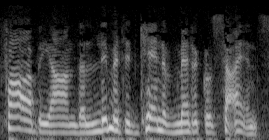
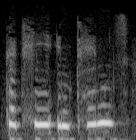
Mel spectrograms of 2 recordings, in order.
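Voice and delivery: lightly voiced mystic, higher pitch; seance medium; 7 semitones higher than usual. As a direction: greet them like a gracious clairvoyant. Medium reads the spirit.

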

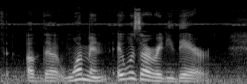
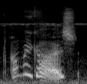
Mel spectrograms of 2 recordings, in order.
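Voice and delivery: moved exclamation; 14 semitones higher than usual. Retold or imitated. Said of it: "And I'm like".

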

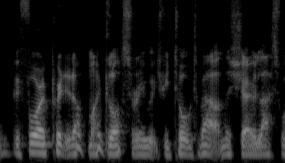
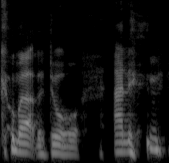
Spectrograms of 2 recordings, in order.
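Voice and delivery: ordinary talk

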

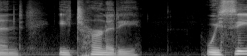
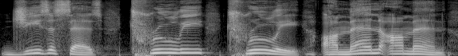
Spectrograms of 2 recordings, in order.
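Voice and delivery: much higher and louder "Truly, truly", settling on "amen, amen"; emphatic proclamation; 4 semitones higher, 4 dB louder, slower than usual. Shown as a demonstration. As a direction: proclaim it like a ringing declaration. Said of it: "dial in here even more".

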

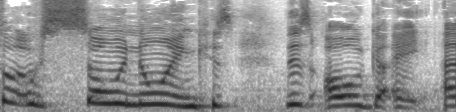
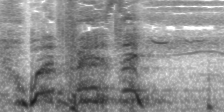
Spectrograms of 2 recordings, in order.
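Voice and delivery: very high-pitched imitated yell through laughter; mock screaming; slower than usual. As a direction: screech it comically, half laughing. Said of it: "We're just screaming at each other".

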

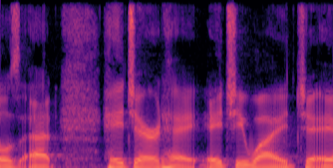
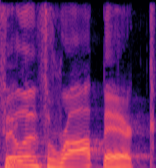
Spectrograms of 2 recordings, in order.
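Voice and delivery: put-on Philanthropic in a thick, high, slow Long Island accent; 8 semitones higher than usual. Showing off a Long Island accent to the podcast hosts. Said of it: "In a Long Island accent for you".

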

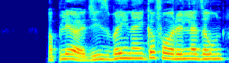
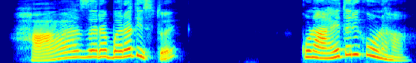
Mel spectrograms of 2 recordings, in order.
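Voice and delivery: higher, slow lightly voiced girlfriend; friend's voice; 7 semitones higher than usual. A narrator's reading. Narrator voicing the friend looking at a photo. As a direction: read the friend's line a bit higher and slower.

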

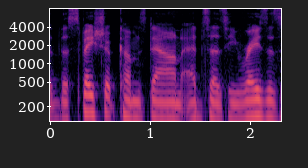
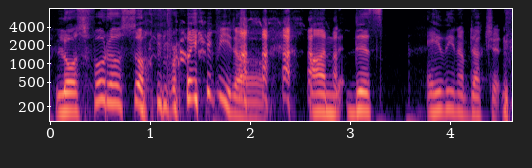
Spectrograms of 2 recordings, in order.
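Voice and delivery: high, loud mock announcer voice; Spanish ride announcer; 5 semitones higher, 7 dB louder than usual. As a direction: belt it out like a theme-park announcer, laughing. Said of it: "And then you have".

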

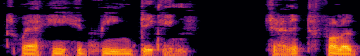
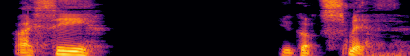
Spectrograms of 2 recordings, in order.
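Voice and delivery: ordinary delivery

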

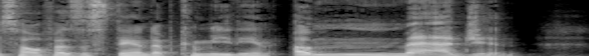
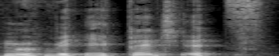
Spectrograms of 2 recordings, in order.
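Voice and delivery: normal talking voice

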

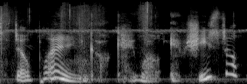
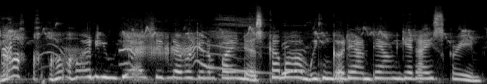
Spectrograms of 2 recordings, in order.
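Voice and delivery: cackling friend; 8 semitones higher than usual. Retold or imitated. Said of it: "She just started cackling".

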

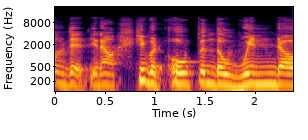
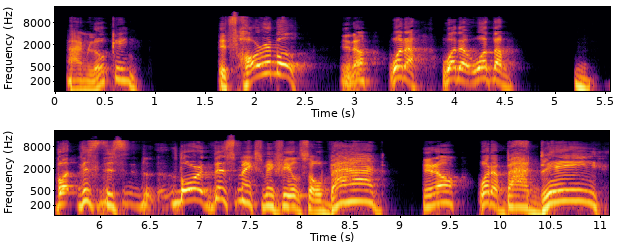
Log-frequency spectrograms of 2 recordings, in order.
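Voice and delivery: higher, pained lament to God; distressed complaint; 7 semitones higher than usual. Acted. Friend complaining to God about his dented car, pained and higher. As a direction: whine out the misery over the dent.

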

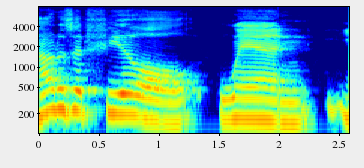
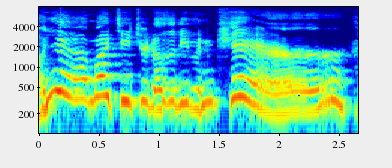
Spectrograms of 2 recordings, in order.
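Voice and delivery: much higher, slower, whining son; whiny kid voice; 10 semitones higher, 4 dB louder, slower than usual. Retold or imitated. Son griping to mom about his teacher, high whiny voice. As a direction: pitch way up like a sulky teen.

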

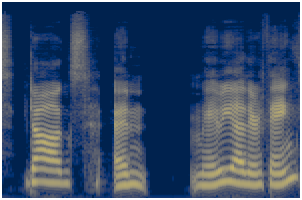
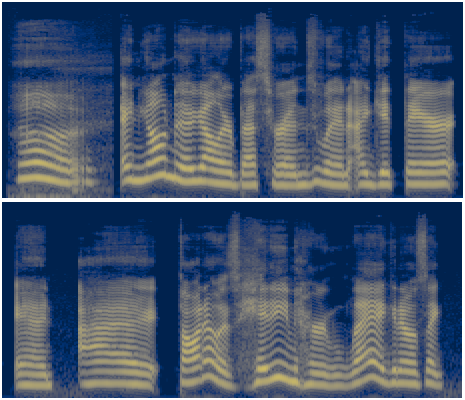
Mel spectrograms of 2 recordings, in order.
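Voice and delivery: ordinary delivery

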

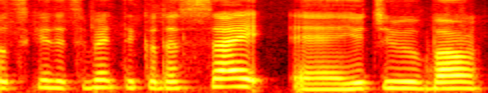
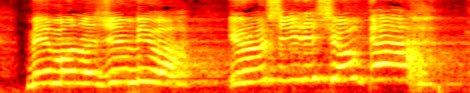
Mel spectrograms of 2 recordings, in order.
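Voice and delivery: high, loud mock announcer yell; ふざけた絶叫告知; 12 semitones higher, 6 dB louder than usual. Radio host hamming up the memo question to listeners, high mock shouting. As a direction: belt out the routine question as a silly shout. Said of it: "こういうこと？ こういうふうに？".

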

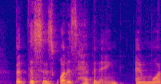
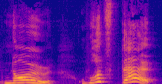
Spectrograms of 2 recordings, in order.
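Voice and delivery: put-on frustrated child; 7 semitones higher, 5 dB louder, much slower than usual. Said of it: "full of frustration".

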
